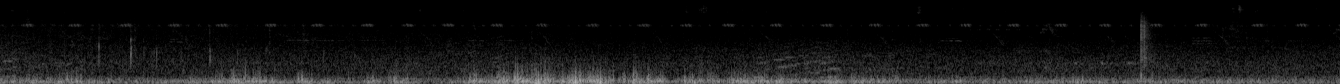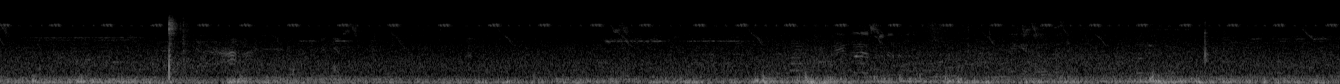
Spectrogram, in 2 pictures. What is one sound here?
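Wind rumbles over the microphone outdoors.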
